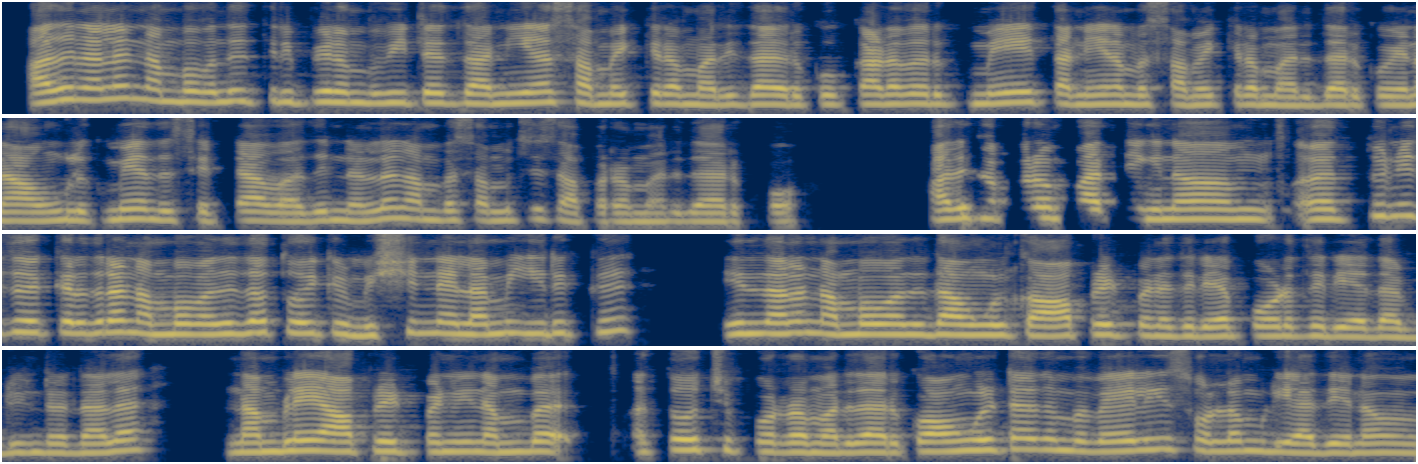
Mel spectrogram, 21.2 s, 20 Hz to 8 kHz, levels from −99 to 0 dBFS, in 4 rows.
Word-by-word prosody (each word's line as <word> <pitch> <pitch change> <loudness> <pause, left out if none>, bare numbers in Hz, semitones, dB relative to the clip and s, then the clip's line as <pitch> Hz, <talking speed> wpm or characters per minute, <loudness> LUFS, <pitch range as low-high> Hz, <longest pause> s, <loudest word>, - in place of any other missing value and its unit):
அதனால 295 +4 +4
நம்ம 260 -2 0
வந்து 255 +2 -1
திருப்பியும் 250 -1 0
நம்ம 235 -1 -3
வீட்ல 235 0 0
தனியா 220 +2 +1
சமைக்கிறமாரி 210 -3 -1
தான் 200 - +4
இருக்கும். 195 +1 -5
கணவருக்குமே 210 +1 0 0.2
தனியா 205 -1 0
நம்ம 195 -1 -2
சமைக்கிறமாரி 190 -1 -2
தான் 190 - +2
இருக்கும். 185 +1 -5
ஏன்னா 190 0 +1
அவுங்களுக்குமே, 200 +3 -2
அது 205 - -3
செட் 190 +1 -7
ஆவாதுனால 195 +4 -2
நம்ம 210 -2 -4
சமைச்சு 200 +3 -7
சாப்புட்றமாரி 180 0 -6
தான் 180 0 -1
இருக்கும். 180 +1 -9 0.6
அதுக்கப்புறம் 240 +1 -1
பார்த்தீங்கன்னா, 225 0 +1 0.4
அ - - +4 0.2
துணி 295 0 -1
துவைக்கிறதெல்லாம் 280 -1 +3
நம்ம 245 0 +2
வந்து 250 +1 +2
தான் 280 +1 0
துவைக்கணும் 260 -4 0
மிஷின் 265 +5 -1
எல்லாமே 245 +3 +1
இருக்கு. 270 +3 -5 0.4
இருந்தாலும் 255 +1 +3
நம்ம 240 0 +1
வந்து 235 0 +1
தான் 235 - +7
அவுங்களுக்கு 230 -1 +2
ஆப்ரேட் 235 +1 0
பண்ணத் 210 -1 -1
தெரியாது, 205 0 0
போடத் 210 0 0
தெரியாது 195 -2 0
அப்பிடின்றதுனால 195 +2 -2 0.5
நம்மளே 220 +3 +4
ஆப்ரேட் 220 -1 -1
பண்ணி 215 +1 0
நம்ப 215 +2 -1 0.5
துவச்சு 250 0 +2
போட்றமாரி 200 -2 +1
தான் 205 - +5
இருக்கும். 220 +2 +2
வுங்கள்ட்ட 245 +3 +2
நம்ம 240 -2 -1
வேலையும் 250 +3 0
சொல்ல 225 0 0
முடியாது. 200 -3 0
ஏன்னா 195 - -1
220 Hz, 180 wpm, -23 LUFS, 200-240 Hz, 0.6 s, தான்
